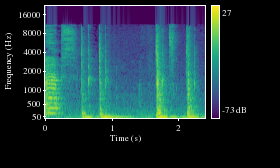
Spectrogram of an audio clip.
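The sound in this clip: Keys clatter on a computer keyboard as Google Maps is typed in: a few short bursts of quick tapping separated by pauses, with a voice speaking nearby.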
